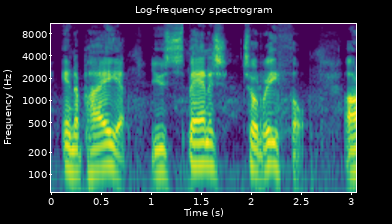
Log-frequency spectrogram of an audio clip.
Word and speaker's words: chorizo: got some Spanish chorizo that's a chorizo in Spain it's spelled the same chorizo but in Mexico say tereso in Spanish spell the same and it's a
